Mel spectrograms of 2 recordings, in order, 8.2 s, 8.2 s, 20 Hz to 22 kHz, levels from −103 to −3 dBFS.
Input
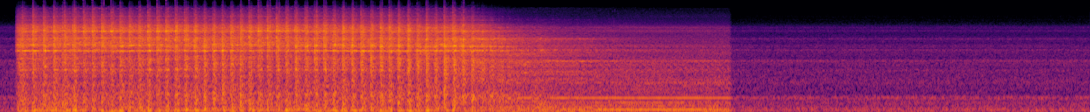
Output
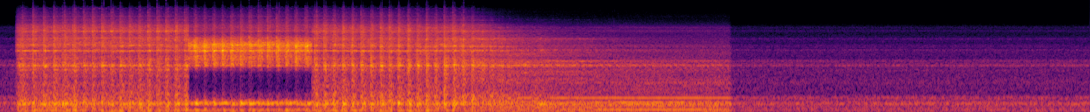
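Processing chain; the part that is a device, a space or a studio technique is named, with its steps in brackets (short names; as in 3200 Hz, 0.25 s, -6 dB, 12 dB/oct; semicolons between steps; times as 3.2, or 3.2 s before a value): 1.42–2.35 EQ curve 120 Hz 0 dB, 230 Hz -20 dB, 350 Hz +5 dB, 520 Hz -16 dB, 910 Hz -28 dB, 1500 Hz -25 dB, 2300 Hz +6 dB, 4300 Hz +13 dB, 6600 Hz -10 dB, 9900 Hz -2 dB; inside a helmet (high shelf 4700 Hz -8.5 dB; small resonant body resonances 320/2000 Hz, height 15 dB, ringing for 40 ms); gain -2 dB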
